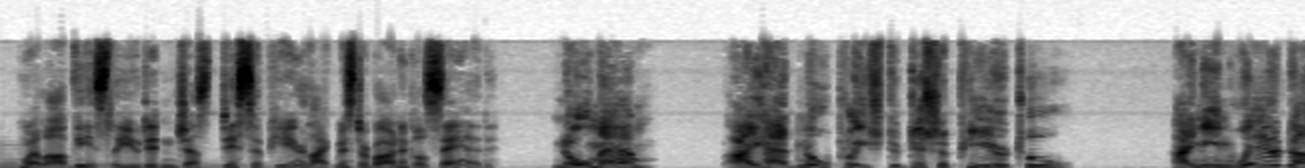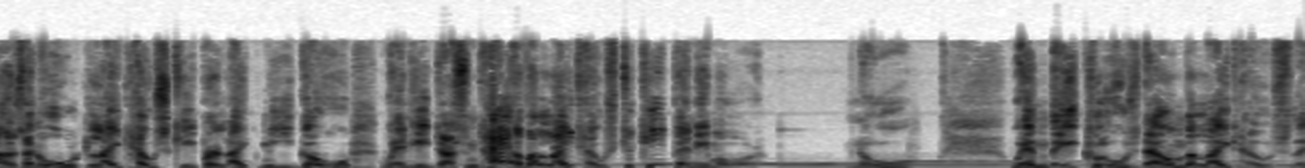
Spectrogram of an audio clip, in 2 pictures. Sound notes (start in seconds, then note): none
